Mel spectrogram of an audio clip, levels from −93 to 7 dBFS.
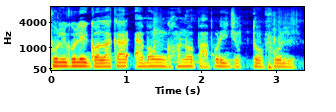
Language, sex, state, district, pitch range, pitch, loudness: Bengali, male, West Bengal, Alipurduar, 115-130 Hz, 120 Hz, -18 LUFS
